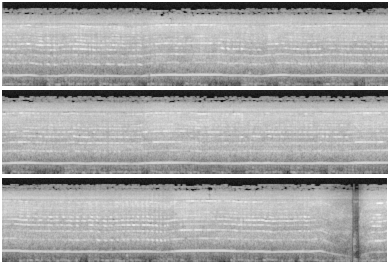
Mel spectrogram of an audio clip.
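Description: High-speed electric power carving tool running with a steady whine while it grinds into rosewood. Near the end the pitch sags, the sound drops out for a moment, and it comes straight back at full speed.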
